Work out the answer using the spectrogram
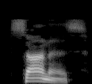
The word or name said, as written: saunas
